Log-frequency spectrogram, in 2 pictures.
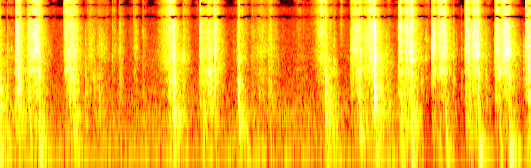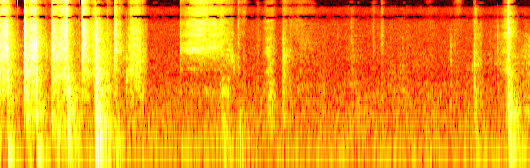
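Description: Tarot cards being shuffled by hand: a quick run of sharp card snaps and taps that stops about seven seconds in, then one soft slide of a card.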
